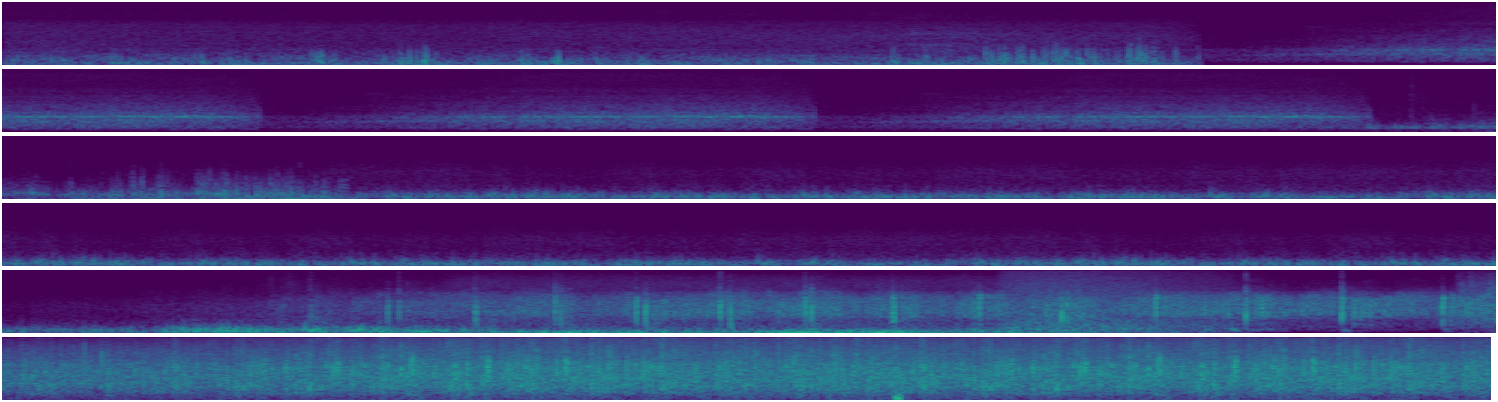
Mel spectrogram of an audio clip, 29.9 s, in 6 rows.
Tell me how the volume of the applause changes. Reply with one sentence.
The loudness of the applause goes up.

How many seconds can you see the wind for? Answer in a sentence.
You can hear the wind for 24 seconds altogether.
